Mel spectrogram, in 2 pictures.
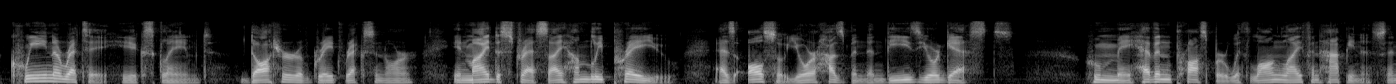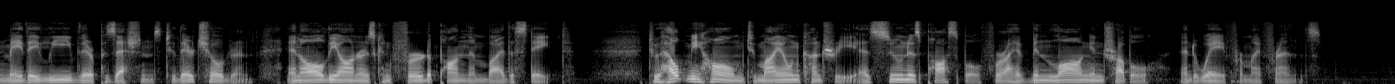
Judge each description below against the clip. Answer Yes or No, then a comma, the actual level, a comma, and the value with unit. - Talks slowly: No, average, 160 wpm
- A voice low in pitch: Yes, low, 100 Hz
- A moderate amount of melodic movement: Yes, average, 3.0 semitones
